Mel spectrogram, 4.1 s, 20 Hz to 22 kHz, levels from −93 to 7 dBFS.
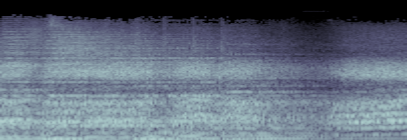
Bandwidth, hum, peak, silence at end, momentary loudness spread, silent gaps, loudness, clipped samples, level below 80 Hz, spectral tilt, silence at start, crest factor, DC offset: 14 kHz; none; 0 dBFS; 0 s; 10 LU; none; -15 LUFS; under 0.1%; -26 dBFS; -3 dB/octave; 0 s; 14 dB; under 0.1%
